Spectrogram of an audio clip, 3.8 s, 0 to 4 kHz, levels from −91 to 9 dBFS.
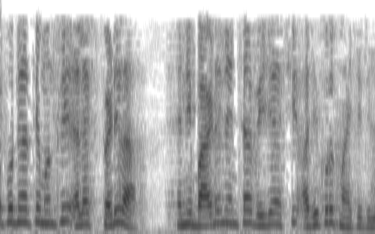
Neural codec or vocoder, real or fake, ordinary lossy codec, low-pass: none; real; AAC, 16 kbps; 3.6 kHz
